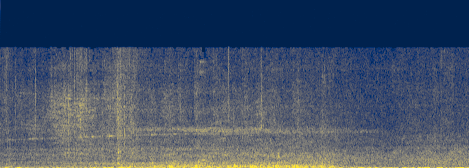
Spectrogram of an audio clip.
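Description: A tram rumbles past.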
